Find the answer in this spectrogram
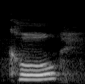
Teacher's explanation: The tongue goes up to touch the upper palate, cool. The tongue is heavy here. It's a heavy L, cool. And then a long O, O, O as in go, clo, clothes.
